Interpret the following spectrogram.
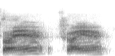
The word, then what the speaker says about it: Feuer: So we're lucky to have Feuer, Feuer rhymes with lawyer. Yes. Feuer, here today to give us his perspective Yes.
